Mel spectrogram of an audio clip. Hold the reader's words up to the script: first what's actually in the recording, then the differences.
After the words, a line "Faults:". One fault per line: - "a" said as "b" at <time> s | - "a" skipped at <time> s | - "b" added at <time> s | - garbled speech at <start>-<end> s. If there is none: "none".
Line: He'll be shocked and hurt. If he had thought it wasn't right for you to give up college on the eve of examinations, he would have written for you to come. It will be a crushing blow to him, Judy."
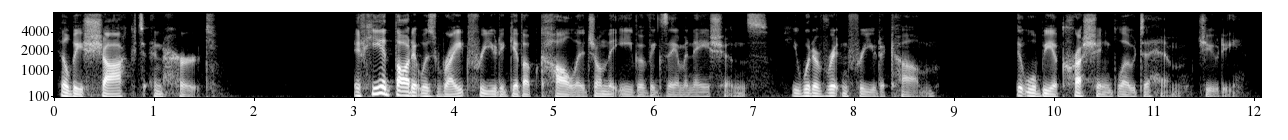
He'll be shocked and hurt. If he had thought it was right for you to give up college on the eve of examinations, he would have written for you to come. It will be a crushing blow to him, Judy."
Faults:
- "wasn't" said as "was" at 3.7 s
